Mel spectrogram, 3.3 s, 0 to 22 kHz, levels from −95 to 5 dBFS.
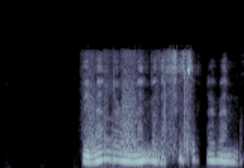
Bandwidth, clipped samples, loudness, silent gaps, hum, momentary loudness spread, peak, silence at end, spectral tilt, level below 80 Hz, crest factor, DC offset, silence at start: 7.8 kHz; under 0.1%; -28 LUFS; none; none; 5 LU; -12 dBFS; 0.05 s; -4.5 dB/octave; -62 dBFS; 18 dB; under 0.1%; 1.1 s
